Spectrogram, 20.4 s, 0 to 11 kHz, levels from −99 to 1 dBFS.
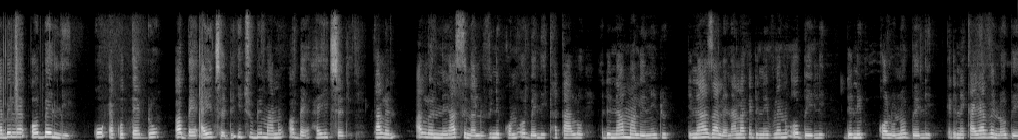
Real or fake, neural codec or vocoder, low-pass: real; none; 9.9 kHz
